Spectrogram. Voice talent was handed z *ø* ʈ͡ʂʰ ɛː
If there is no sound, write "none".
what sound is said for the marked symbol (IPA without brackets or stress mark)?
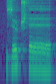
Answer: ø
